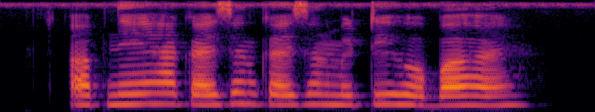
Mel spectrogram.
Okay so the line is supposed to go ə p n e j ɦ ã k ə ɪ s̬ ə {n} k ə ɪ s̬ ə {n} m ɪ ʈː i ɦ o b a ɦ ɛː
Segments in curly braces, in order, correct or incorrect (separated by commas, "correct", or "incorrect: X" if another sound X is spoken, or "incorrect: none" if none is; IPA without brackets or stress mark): correct, correct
